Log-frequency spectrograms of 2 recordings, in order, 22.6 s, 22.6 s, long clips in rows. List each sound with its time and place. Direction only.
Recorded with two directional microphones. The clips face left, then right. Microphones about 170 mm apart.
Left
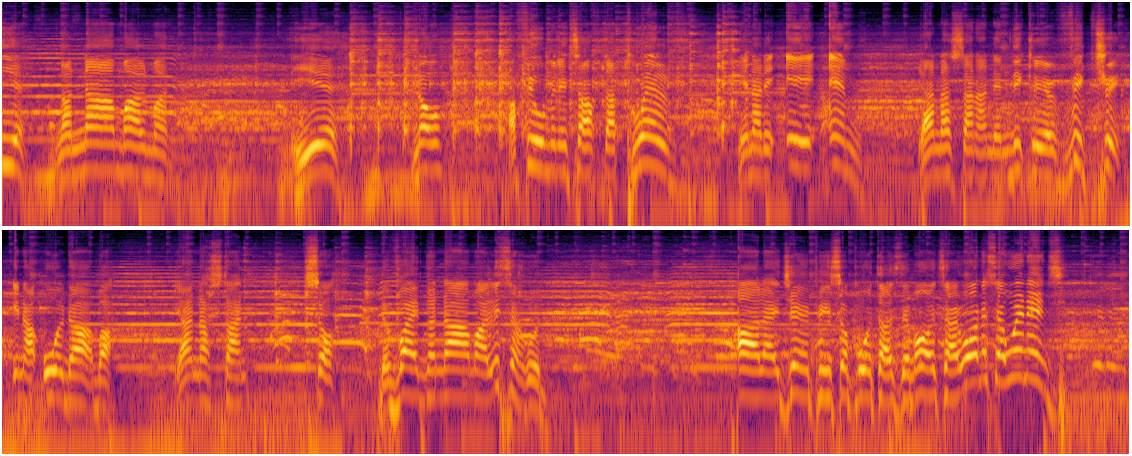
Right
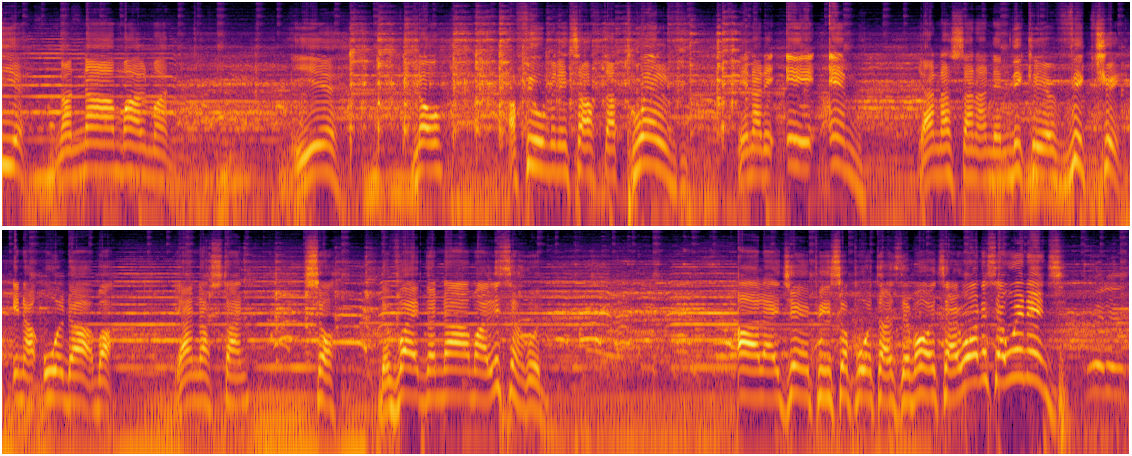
0.0 s speech: centre (ahead or behind)
2.9 s speech: 5° left (ahead or behind)
4.0 s speech: 20° right (ahead or behind)
4.7 s music: 5° left (ahead or behind)
5.2 s speech: 15° right (ahead or behind)
9.1 s speech: centre (ahead or behind)
9.6 s speech: 10° right (ahead or behind)
14.0 s music: 45° right (ahead or behind)
14.3 s speech: 20° right (ahead or behind)
17.0 s run: 40° right (ahead or behind)
18.0 s music: 50° right (ahead or behind)
18.6 s speech: 10° right (ahead or behind)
